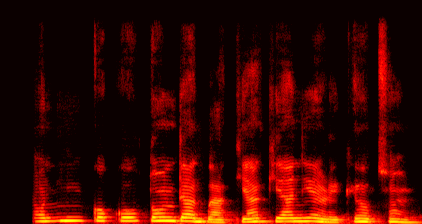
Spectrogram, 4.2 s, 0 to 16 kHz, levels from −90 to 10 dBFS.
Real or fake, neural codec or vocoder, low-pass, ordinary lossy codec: fake; autoencoder, 48 kHz, 128 numbers a frame, DAC-VAE, trained on Japanese speech; 14.4 kHz; none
